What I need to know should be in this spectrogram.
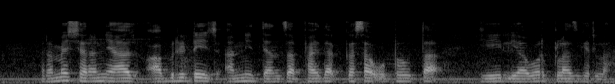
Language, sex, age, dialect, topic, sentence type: Marathi, male, 25-30, Standard Marathi, banking, statement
